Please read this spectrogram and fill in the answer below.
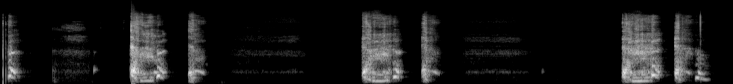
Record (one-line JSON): {"three_cough_length": "7.3 s", "three_cough_amplitude": 32768, "three_cough_signal_mean_std_ratio": 0.36, "survey_phase": "beta (2021-08-13 to 2022-03-07)", "age": "18-44", "gender": "Female", "wearing_mask": "No", "symptom_cough_any": true, "symptom_new_continuous_cough": true, "symptom_runny_or_blocked_nose": true, "symptom_shortness_of_breath": true, "symptom_sore_throat": true, "symptom_abdominal_pain": true, "symptom_diarrhoea": true, "symptom_fatigue": true, "symptom_fever_high_temperature": true, "symptom_headache": true, "symptom_change_to_sense_of_smell_or_taste": true, "symptom_loss_of_taste": true, "symptom_onset": "2 days", "smoker_status": "Never smoked", "respiratory_condition_asthma": false, "respiratory_condition_other": false, "recruitment_source": "Test and Trace", "submission_delay": "2 days", "covid_test_result": "Positive", "covid_test_method": "RT-qPCR", "covid_ct_value": 18.5, "covid_ct_gene": "ORF1ab gene", "covid_ct_mean": 19.1, "covid_viral_load": "560000 copies/ml", "covid_viral_load_category": "Low viral load (10K-1M copies/ml)"}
